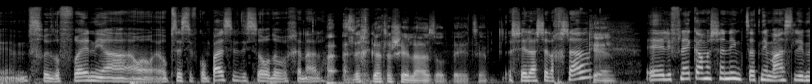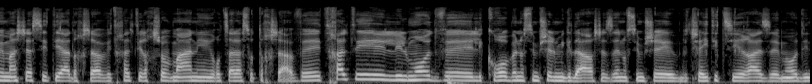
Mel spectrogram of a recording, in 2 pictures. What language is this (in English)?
Hebrew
